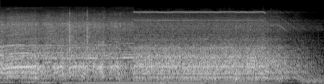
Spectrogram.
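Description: A blender grinds apple, pear, onion, ginger, whole garlic and chili seeds, a loud steady whirring roar that holds for about three seconds before winding down, with no talking.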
